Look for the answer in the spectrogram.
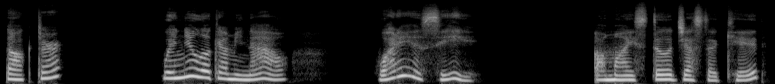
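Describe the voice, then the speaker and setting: Sweet, very high-voiced young game girl. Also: lively intonation, slow, long pauses, a little mellow, dry recording, clean studio sound. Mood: earnest, questioning. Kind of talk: scripted game character lines.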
